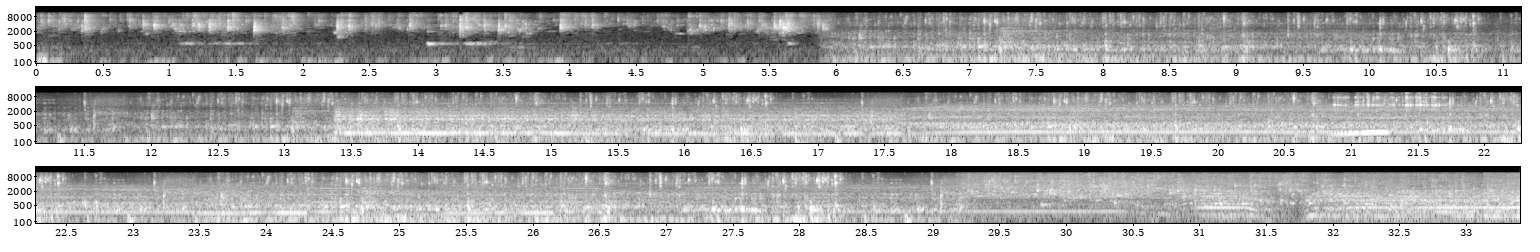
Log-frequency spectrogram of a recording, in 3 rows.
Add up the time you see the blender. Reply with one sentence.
The blender can be heard for 20 seconds in total.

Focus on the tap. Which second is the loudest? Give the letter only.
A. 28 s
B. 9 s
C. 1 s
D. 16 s
A.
